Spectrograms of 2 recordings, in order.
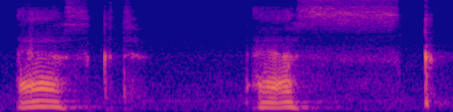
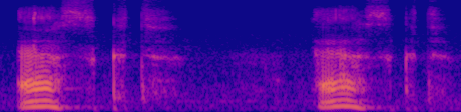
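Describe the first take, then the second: The two takes are said the same way.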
